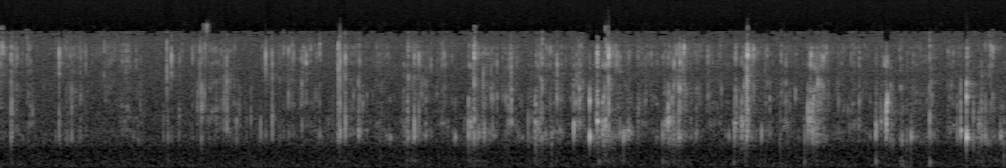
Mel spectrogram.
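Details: Indoors, Mindy the Shetland Sheepdog enjoys her treats up close. Steady wet chomping and crackly crunches run unevenly through the stretch and grow denser toward the end, with nothing else audible.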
